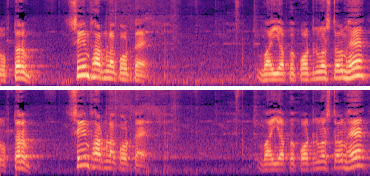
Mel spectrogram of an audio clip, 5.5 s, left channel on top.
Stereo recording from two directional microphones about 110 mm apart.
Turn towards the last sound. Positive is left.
turn(degrees=40)  # may be behind; listen again after turning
